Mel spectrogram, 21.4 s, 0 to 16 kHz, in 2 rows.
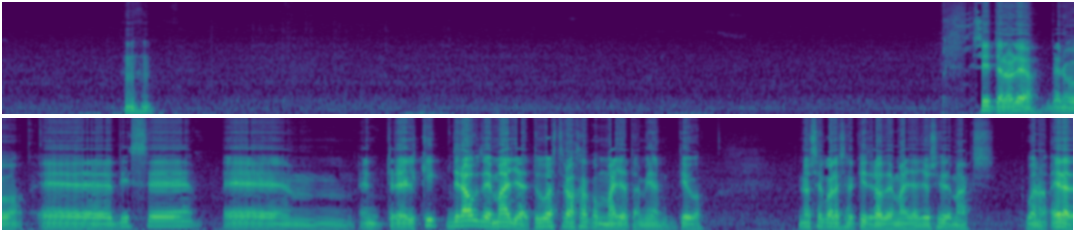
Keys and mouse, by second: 4.9 middle click, 8.5-11.9 middle drag, 11.9 right click, 12.3-13.7 drag, 13.7 f, 14.5 ctrl+Tab, 17.5 f, 17.8 click, 19.1 ctrl+Tab, 19.9-21.4 drag, 20.8 g.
